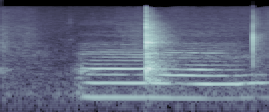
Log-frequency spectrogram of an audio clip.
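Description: Sharp click of small wooden dollhouse pieces being handled, about halfway through. Under and around it is a long steady tone held at one pitch, which is the loudest sound.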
